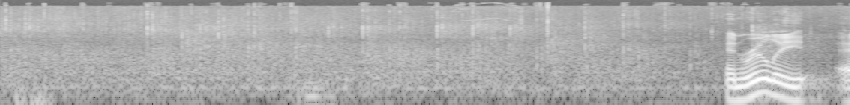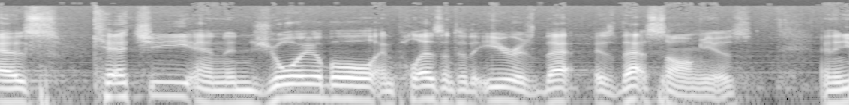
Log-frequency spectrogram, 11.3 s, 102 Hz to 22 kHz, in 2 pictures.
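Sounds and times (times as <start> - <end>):
crowd applauding: 0.0 - 5.1
speech: 4.8 - 11.3.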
